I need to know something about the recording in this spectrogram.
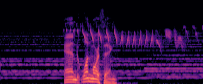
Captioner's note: birds chirp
